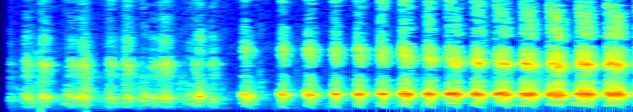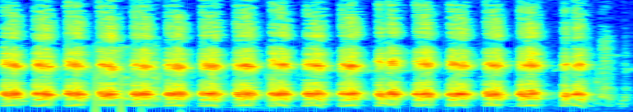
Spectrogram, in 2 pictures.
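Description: A chukar gives a rapid, harsh series of clucking 'chuk' notes, about three per second, building steadily in loudness. A few faint clicks sound in the background.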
